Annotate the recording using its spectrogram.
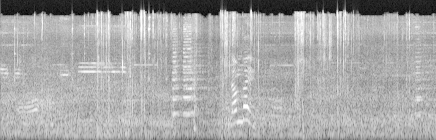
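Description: Busy road traffic running steadily, with short vehicle horn toots about a second and a half in and again near the middle.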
